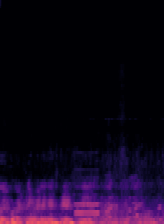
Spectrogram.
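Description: A man's voice talking in Hindi kabaddi commentary, with a short steady beep-like tone about a second in.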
